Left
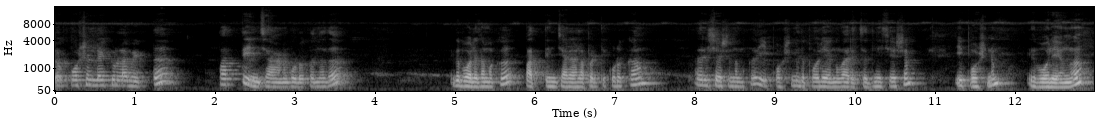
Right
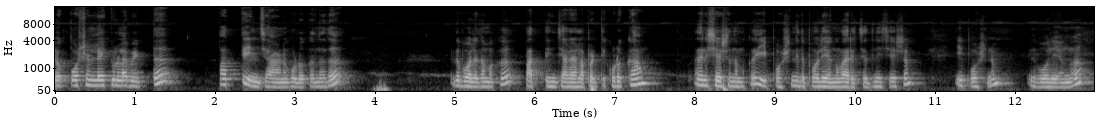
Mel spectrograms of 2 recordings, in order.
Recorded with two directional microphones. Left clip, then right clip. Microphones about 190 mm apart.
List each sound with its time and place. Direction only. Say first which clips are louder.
0.2 s a woman's voice: right 9 dB; 55° right (ahead or behind)
4.9 s speech: right 2 dB; 10° right (ahead or behind)
6.9 s speech: right 9 dB; 35° right (ahead or behind)
10.1 s speech: right 3 dB; 15° right (ahead or behind); by 12.8 s 5° left (ahead or behind)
